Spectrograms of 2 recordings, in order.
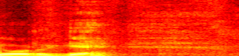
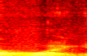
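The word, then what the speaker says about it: ὀργή: Eu tive pesquisando aqui a pronúncia correta, né, e achei orgué. Já ouvi alguém falar orgue, eu vi um pregador falar orgue, mas tem um acento ali, então ficou orgué.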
